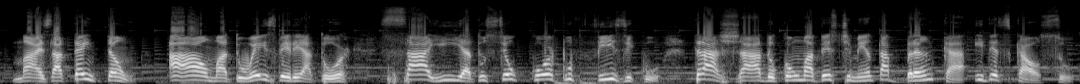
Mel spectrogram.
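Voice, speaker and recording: A man with a Brazilian accent giving theatrical, dramatic narration of a radio soap. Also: high-pitched.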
